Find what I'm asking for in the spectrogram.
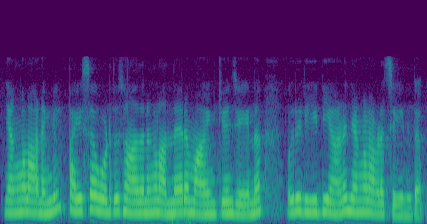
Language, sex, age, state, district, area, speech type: Malayalam, female, 18-30, Kerala, Kottayam, rural, spontaneous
